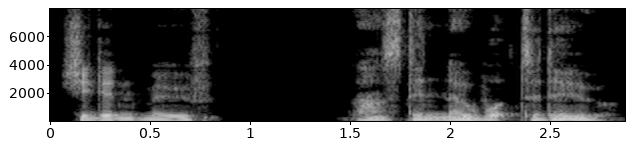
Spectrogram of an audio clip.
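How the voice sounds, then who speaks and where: A man reading a scripted story aloud as narrator, in an expressive, earnest and dramatic storytelling style. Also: mid-range voice, unhurried, husky, dry recording, clean studio sound.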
